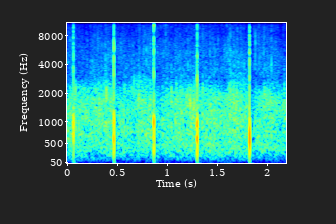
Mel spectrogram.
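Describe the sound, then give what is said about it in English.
An audience applauds the Lord during a morning church service, a dense steady wash of many hands clapping at moderate volume, with a few sharper individual claps standing out at a loose, roughly regular pace. No one speaks. “So let's give the Lord a big round of applause for their salvation this morning.”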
